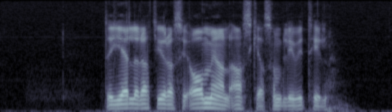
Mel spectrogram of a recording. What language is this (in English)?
Swedish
